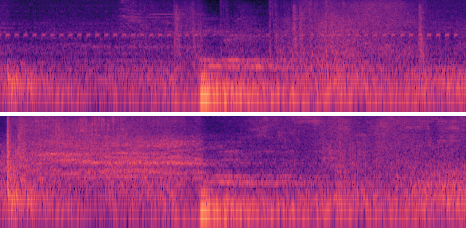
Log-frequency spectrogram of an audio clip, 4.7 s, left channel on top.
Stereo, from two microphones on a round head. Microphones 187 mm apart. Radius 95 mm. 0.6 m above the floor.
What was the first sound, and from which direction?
Tearing paper, 5° left (ahead or behind).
